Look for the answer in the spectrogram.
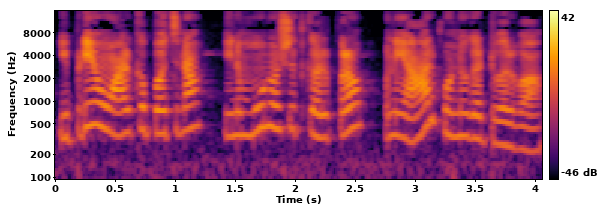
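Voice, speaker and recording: A woman doing a shrill pleading young wife. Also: animated, fast talker, pushed and bright, full character voice. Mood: scolding. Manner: pleading, scolding. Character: young village wife, worried, pleading older sister type. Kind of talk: cartoon dialogue.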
